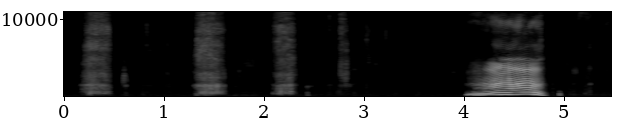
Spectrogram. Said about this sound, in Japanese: そばをすする音を聞いてみんなが幸せになってくれる。こんなにありがてえことはねえわ。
